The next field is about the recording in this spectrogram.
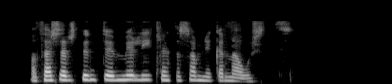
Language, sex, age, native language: Icelandic, female, 30-39, Icelandic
